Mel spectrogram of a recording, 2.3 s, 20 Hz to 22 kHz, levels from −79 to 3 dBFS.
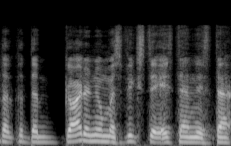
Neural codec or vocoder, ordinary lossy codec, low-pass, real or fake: codec, 16 kHz in and 24 kHz out, 0.4 kbps, LongCat-Audio-Codec, two codebook decoder; AAC, 48 kbps; 10.8 kHz; fake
